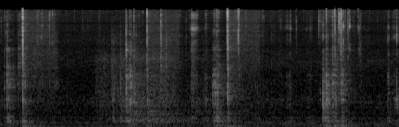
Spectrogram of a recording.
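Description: A solid, dry, old beige soap bar held in the hand is picked at with a metal pick tip and with fingers bearing long dark nails. The result is a string of irregular, crisp scratching and crunching clicks with bright, brittle tops and a light low thud under the louder picks.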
